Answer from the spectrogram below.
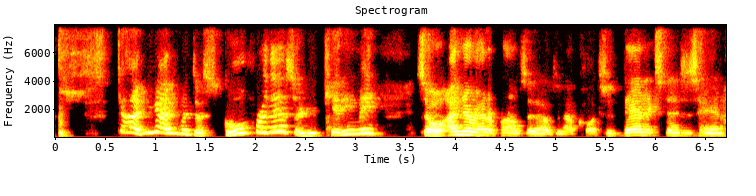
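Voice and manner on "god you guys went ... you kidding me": high mocking disbelief; incredulous. Mocking the hospital doctors, high incredulous voice. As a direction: act stunned they went to school for this. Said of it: "And I'm like".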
